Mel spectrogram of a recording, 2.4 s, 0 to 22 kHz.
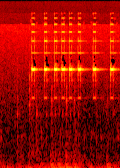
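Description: Control panel of a Whirlpool combi microwave oven beeping as it is set to 750 W for one minute: a quick run of short, high beeps, several a second, starting about half a second in.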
